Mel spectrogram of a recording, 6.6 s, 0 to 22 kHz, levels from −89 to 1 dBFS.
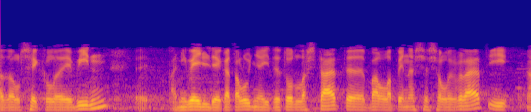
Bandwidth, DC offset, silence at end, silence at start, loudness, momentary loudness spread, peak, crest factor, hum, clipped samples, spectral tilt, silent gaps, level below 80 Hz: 4.7 kHz; under 0.1%; 0 s; 0 s; -19 LUFS; 10 LU; 0 dBFS; 18 dB; none; under 0.1%; -11 dB/octave; none; -50 dBFS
